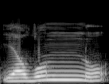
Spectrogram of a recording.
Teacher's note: নুনে তাসদিদ, ওয়াজিব গুণনা, গুণনা করতে হবে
